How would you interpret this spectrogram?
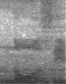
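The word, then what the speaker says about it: knows: मुंह में ऐसा है तनु हो गया कि साइलेंट रहता है तो दोनों का हम नोज बोलते हैं पर यहां पर सुमित जानता है कि आएगा नोज के एन ओ डब्ल्यू एस एक हाथ थोड़े जल्दी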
